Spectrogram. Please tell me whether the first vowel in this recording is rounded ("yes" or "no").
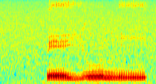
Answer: no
